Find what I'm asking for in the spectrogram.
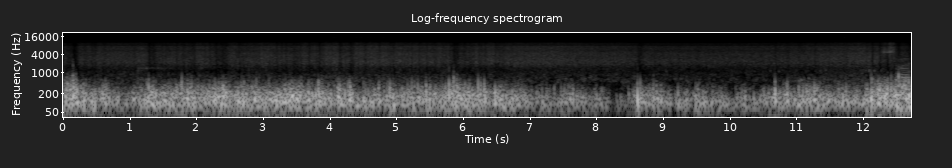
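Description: Steady wind blowing across the microphone, a continuous rushing and buffeting with leaves rustling, no voices.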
